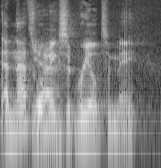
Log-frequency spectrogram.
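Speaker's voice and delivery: ordinary talk, nothing marked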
